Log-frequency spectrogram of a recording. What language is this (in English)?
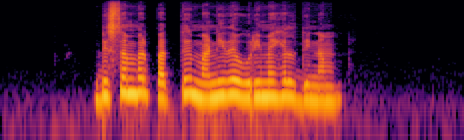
Tamil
